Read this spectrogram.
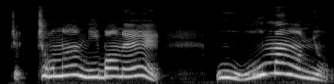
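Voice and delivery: nervous acted stammer; 긴장한 더듬거림. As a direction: stumble over the first syllables while lying. 거짓말하며 더듬는 대답. (긴장해서 말을 더듬으며)

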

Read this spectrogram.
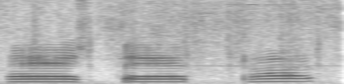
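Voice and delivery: very high, slow little voice; squeaky play voice. Pretend. Player egging himself on to smash pots, squeaky play voice.

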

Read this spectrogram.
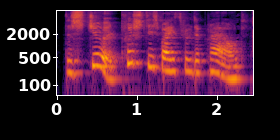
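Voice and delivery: ordinary delivery

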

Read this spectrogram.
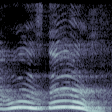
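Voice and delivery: high, slow, angry shout from the balcony; angry call. Retold or imitated. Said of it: "like, I'm angry".

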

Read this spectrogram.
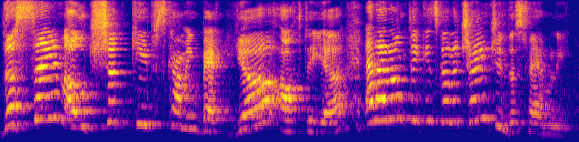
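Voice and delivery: loud, high-pitched frustration; exasperated outburst. Acted. Woman telling God she already apologized to everyone, exasperated.

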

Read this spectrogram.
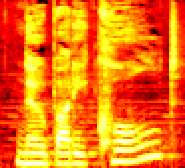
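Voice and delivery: usual speaking voice

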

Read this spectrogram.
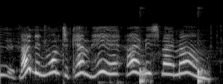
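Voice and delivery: mock English accent for the game character; put-on English accent. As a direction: read it like a posh English kid. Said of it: "Perfect English accent".

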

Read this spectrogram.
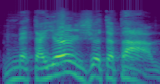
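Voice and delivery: loud, high, exasperated yell; mock angry yell. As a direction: snap it at Olivier like you've had enough. Reading out an angry chat line.

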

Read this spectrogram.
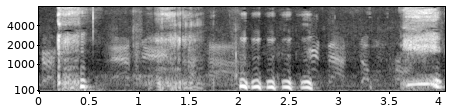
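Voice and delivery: breathless helpless laughter; burst of laughter. Real, not acted. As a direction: crack up uncontrollably. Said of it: "the humor of this game just catches me off guard".

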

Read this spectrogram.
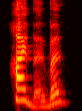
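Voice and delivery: put-on high, friendly baby elephant voice; the smallest calf saying hello; little Pika Pika.

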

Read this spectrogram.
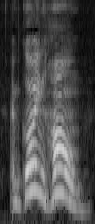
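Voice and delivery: high, loud upset cry; breaking shout. A narrator's reading. Girl shouting through her bedroom door, voice breaking. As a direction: shout it as if close to tears. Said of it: "I shouted, my voice breaking".

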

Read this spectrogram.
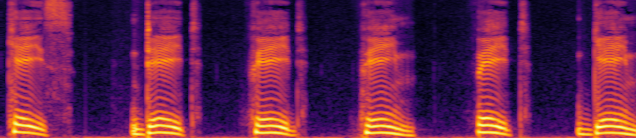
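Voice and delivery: each English word said slowly and clearly, with the vowel of বেইজ as a long "ei"; long a sound demo. Shown as a demonstration. Teacher sounding out words for Bengali students, careful long "ei" vowel. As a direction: sound out every word with a drawn-out "ei" like খেইক. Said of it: "তার আগের এ ভাওয়েলটির sound সবসময় এই".

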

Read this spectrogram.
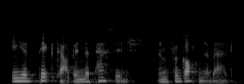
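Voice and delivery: ordinary delivery

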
